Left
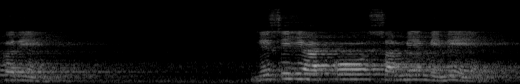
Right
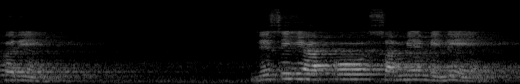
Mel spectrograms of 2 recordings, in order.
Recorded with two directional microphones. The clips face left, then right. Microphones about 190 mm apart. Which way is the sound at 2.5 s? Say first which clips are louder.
Even; centre (ahead or behind).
